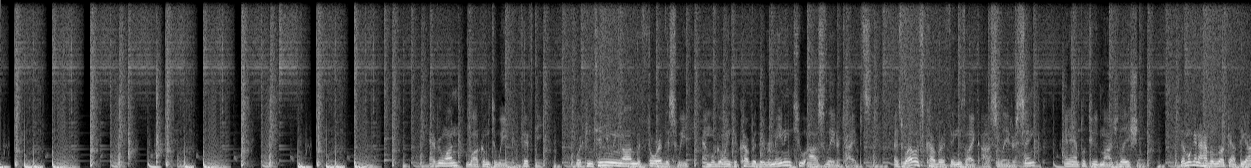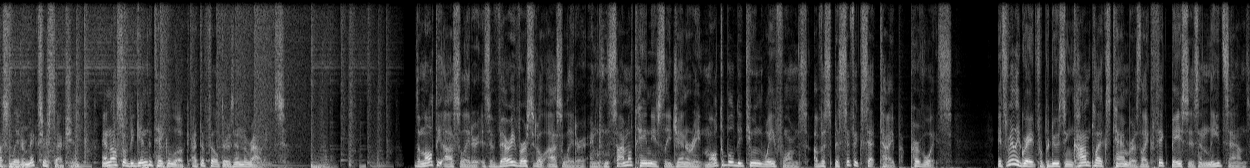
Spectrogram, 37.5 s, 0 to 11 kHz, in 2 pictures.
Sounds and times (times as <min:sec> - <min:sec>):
Speech: 0:06.4 - 0:23.1, 0:25.0 - 0:33.1, 0:33.8 - 0:37.5.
